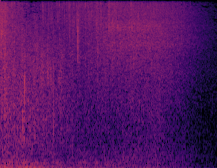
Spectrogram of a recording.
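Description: A Confringo fire spell explosion in Hogwarts Legacy, a loud broad rumbling blast that slowly decays over a few seconds, with no talk.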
